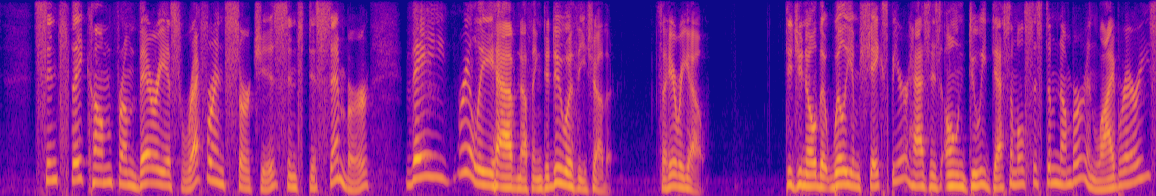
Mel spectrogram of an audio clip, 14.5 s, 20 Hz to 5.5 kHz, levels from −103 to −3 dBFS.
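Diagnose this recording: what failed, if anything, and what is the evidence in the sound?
Aliasing from a sample-rate conversion stage, present throughout. Sibilants sound gritty and metallic, and energy runs hard up to 5.5 kHz, which fits downsampling to about 11 kHz with no anti-alias filter. High-frequency content folds back as unrelated tones about 25 dB below the speech.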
